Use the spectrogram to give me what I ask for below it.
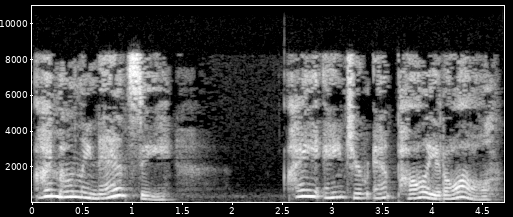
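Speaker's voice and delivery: put-on plain-spoken servant girl setting things straight; hired girl Nancy. Hired girl correcting Pollyanna, lightly voiced servant.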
